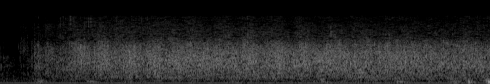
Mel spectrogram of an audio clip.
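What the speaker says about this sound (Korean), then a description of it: "우리 선교사님 나오실 때 뜨겁게 박수로 맞이해 주시기 바랍니다" Audience at an evening mission-conference service in Northern California claps to welcome a missionary onto the stage: a dense, steady wash of applause that swells in quickly and holds evenly, with no speech.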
